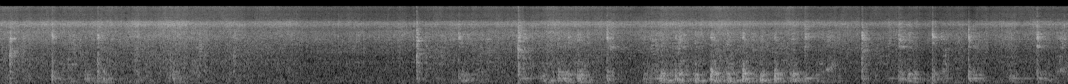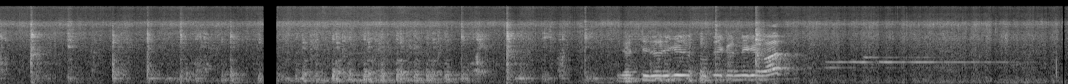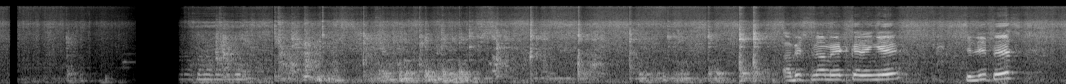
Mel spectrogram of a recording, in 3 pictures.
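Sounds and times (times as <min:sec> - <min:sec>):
food sizzling in hot oil: 0:00.0 - 0:32.0
metal ladle scraping wok: 0:04.2 - 0:16.8, 0:23.3 - 0:29.2.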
